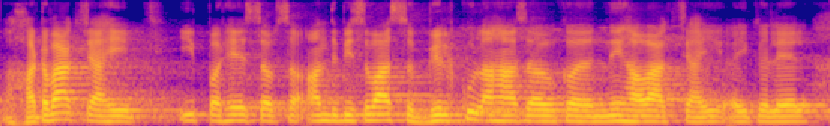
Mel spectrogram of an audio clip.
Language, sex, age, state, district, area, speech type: Maithili, male, 18-30, Bihar, Darbhanga, urban, spontaneous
